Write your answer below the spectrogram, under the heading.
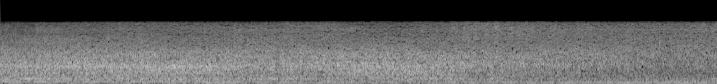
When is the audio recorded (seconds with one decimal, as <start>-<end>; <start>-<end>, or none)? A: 0.0-2.7; 3.6-7.2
